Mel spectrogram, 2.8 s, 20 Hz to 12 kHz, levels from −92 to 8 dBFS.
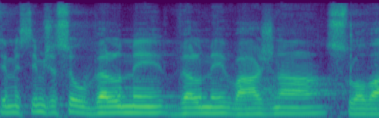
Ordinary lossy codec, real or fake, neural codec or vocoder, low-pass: MP3, 64 kbps; real; none; 10.8 kHz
